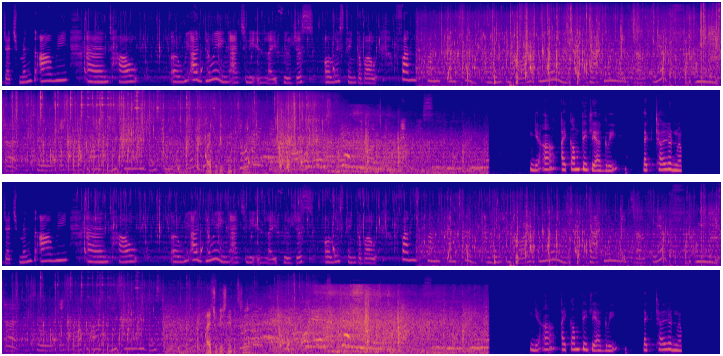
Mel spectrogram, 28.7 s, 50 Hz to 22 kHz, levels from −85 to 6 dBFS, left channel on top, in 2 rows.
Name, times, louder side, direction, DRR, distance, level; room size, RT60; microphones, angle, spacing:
voice 1, 0.0-2.7 3.4-11.4 11.7-23.0, left 2 dB, 20° left, 2.4 m, -44 dB
sound 1, 1.5-10.4, right 4 dB, 25° right, 4.5 m, -52 dB
Stream, 8.3-21.4, left 8 dB, 75° left, 1.1 m, -36 dB
sound 2, 17.6-24.1, right 7 dB, 65° right, 0.5 m, -30 dB
voice 2, 24.9-26.7 27.2-28.0, left 5 dB, 40° left, 0.4 m, -35 dB
head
